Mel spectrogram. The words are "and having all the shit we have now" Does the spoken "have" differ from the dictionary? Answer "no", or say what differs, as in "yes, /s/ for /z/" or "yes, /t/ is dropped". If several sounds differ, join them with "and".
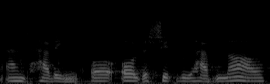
no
